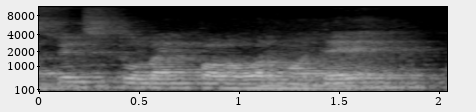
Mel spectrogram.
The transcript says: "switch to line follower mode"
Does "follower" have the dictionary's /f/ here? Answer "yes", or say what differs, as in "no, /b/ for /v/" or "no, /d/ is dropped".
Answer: no, /p/ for /f/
